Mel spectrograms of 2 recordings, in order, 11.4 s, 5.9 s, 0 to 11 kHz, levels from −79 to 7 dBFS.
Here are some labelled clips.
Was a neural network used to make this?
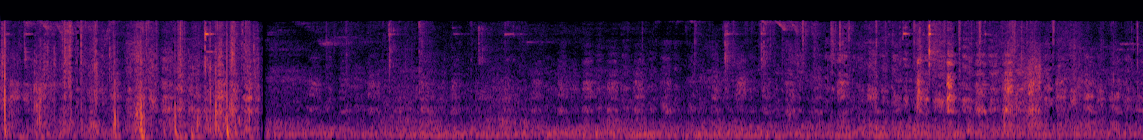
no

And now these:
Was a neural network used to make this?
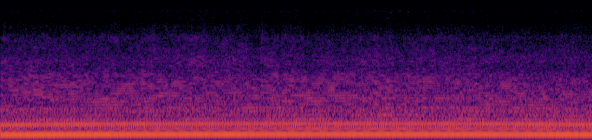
no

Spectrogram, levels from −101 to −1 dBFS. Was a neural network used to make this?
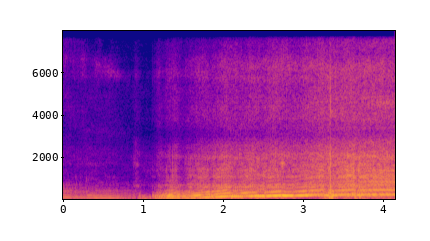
yes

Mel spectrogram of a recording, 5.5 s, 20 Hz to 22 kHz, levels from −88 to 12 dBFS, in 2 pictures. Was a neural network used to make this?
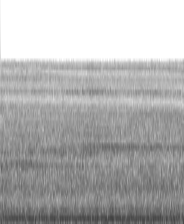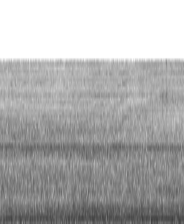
yes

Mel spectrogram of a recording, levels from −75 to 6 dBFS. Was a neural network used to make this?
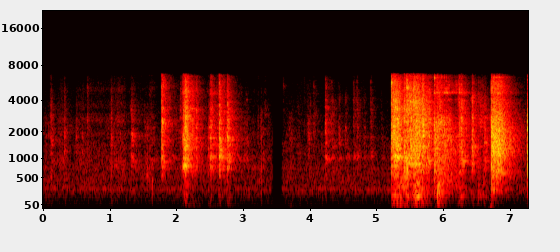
no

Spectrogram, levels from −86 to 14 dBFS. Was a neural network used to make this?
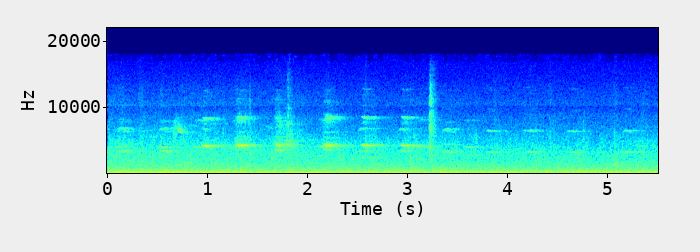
no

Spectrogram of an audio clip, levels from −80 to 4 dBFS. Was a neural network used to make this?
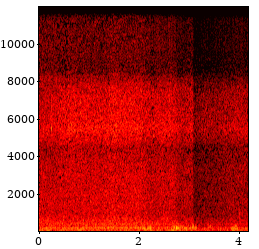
yes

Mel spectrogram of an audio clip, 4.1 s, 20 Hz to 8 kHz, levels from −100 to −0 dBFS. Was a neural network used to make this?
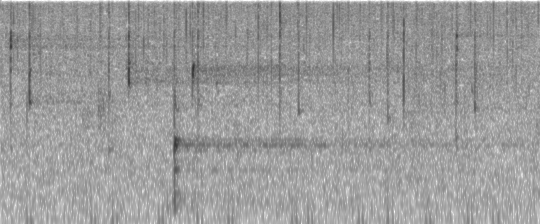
no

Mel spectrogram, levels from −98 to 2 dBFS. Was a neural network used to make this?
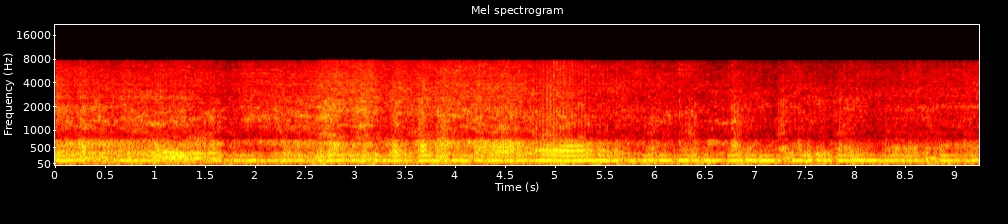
yes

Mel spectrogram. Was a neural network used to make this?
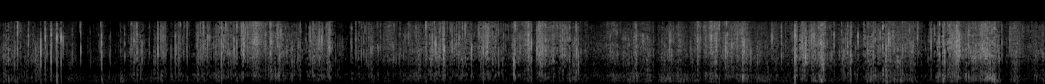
no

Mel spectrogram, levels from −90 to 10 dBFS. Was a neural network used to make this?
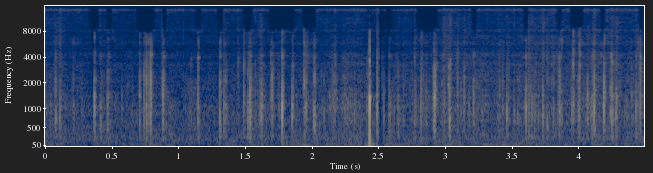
yes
